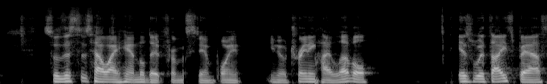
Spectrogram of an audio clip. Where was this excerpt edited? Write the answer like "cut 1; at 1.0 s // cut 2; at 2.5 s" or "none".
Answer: cut 1; at 1.8 s // cut 2; at 3.1 s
